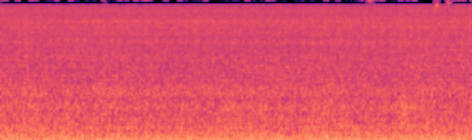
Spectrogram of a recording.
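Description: Steady low rumble of a semi-truck, heard from inside its cab.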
